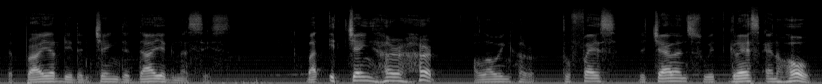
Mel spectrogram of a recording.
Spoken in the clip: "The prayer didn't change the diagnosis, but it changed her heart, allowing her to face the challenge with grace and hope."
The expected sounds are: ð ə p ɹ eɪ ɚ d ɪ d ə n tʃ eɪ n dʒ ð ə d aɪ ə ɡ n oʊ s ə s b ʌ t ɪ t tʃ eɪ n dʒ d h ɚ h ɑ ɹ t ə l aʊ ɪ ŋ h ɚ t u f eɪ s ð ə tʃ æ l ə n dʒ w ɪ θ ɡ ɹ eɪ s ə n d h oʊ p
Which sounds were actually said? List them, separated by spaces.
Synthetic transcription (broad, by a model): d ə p ɹ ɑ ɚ d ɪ d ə n tʃ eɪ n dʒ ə d aɪ ə ɡ n oʊ s ə s b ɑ t ɪ t tʃ eɪ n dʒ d h ɚ h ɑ ɹ t ə l aʊ ɪ ŋ h ɚ t u f eɪ s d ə tʃ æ l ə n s w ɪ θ ɡ ɹ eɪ s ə n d h oʊ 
